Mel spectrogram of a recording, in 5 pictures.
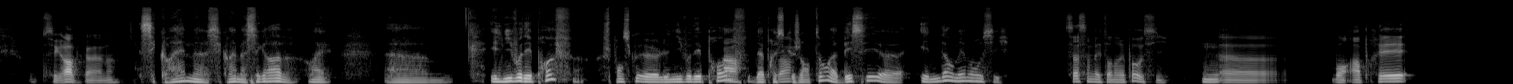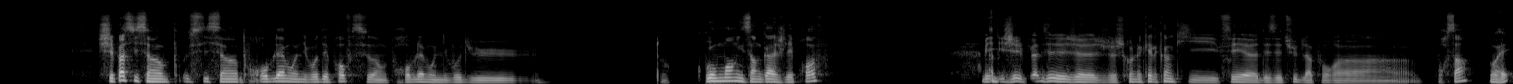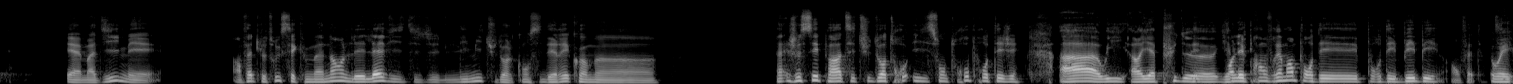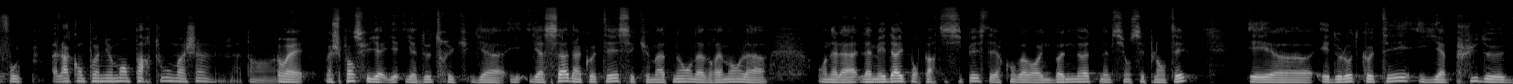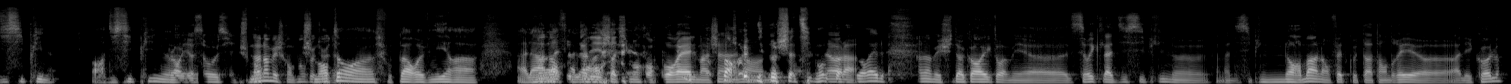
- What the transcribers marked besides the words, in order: unintelligible speech; stressed: "énormément"; tapping; drawn out: "heu"; chuckle; laughing while speaking: "il faut pas revenir au châtiment corporel"; stressed: "normale"
- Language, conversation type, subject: French, unstructured, Que changerais-tu dans le système scolaire actuel ?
